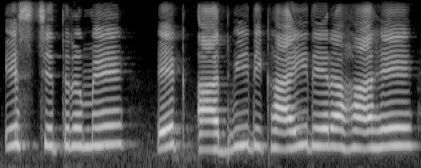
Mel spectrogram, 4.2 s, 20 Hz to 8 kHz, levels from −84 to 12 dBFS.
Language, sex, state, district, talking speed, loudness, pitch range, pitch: Hindi, female, Madhya Pradesh, Bhopal, 130 wpm, -13 LUFS, 280-310 Hz, 300 Hz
